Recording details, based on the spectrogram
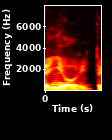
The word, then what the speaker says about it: Jorit: Si pronuncia Jorit.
